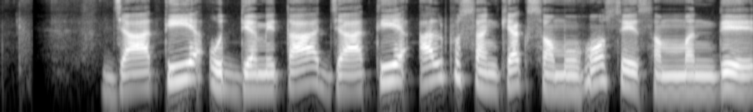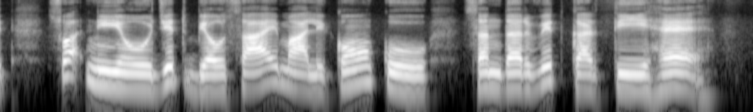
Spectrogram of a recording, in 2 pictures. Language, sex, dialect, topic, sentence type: Hindi, male, Garhwali, banking, statement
